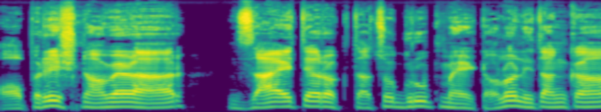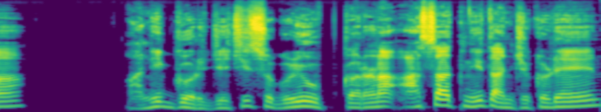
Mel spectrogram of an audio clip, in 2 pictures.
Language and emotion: Goan Konkani, fearful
